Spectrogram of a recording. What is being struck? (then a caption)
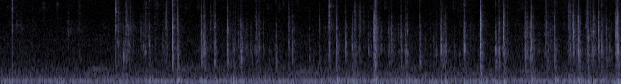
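Plastic computer keyboard. Both hands type continuously with their fingertips on a full-size plastic office keyboard resting on a desk, its hollow plastic case holding the key switches. Dense, fast key-press taps sound as short, bright clicks with almost no ring, over a steady low background rumble.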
